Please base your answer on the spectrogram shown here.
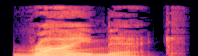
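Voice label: "wryneck", English pronunciation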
